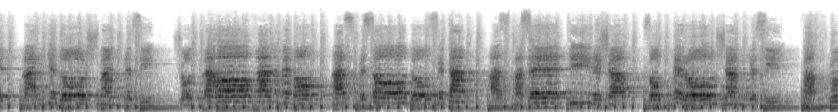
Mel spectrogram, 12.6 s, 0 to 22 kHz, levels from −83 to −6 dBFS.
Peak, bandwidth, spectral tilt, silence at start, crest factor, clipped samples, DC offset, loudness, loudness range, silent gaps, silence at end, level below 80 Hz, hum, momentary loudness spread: -6 dBFS; 15 kHz; -4.5 dB/octave; 0 s; 16 dB; under 0.1%; under 0.1%; -22 LUFS; 3 LU; none; 0 s; -56 dBFS; none; 9 LU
